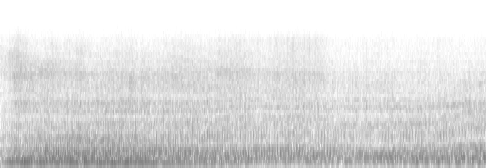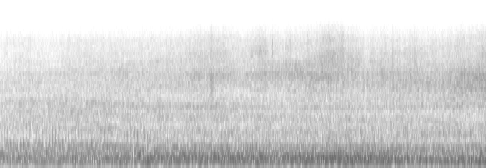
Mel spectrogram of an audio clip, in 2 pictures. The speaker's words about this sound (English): The plane touches down and slides smoothly across the snow on its skis.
